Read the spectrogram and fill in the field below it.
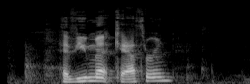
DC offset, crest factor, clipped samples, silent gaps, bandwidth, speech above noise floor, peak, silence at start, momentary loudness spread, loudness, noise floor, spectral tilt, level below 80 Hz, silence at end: under 0.1%; 18 dB; under 0.1%; none; 15 kHz; 33 dB; -6 dBFS; 0.25 s; 8 LU; -22 LUFS; -54 dBFS; -6 dB/octave; -58 dBFS; 0.8 s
